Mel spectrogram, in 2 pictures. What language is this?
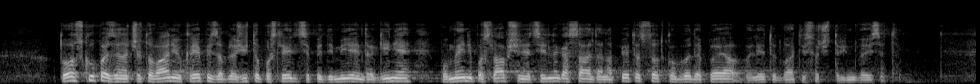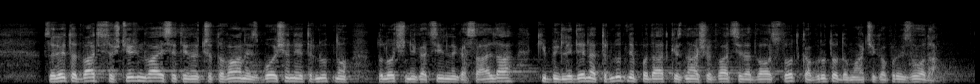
Slovenian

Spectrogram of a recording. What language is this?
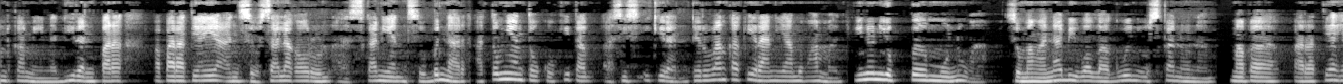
Filipino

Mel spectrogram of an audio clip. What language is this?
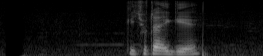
Bangla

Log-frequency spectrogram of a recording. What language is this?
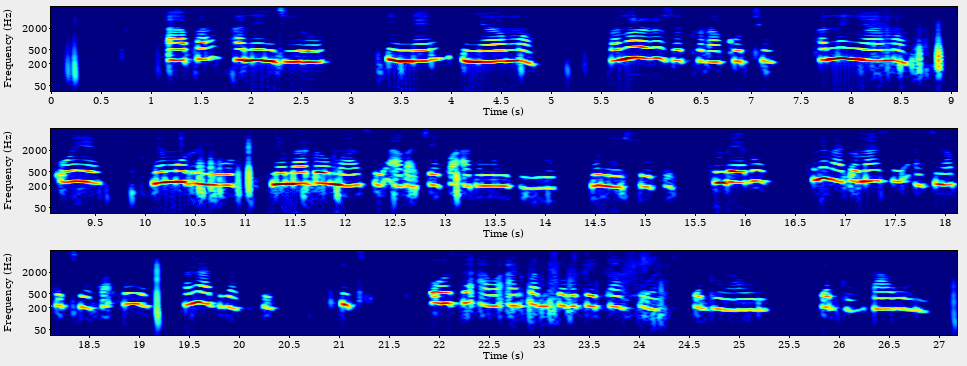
Shona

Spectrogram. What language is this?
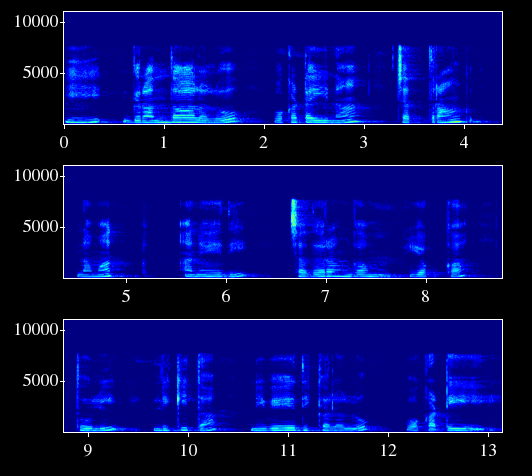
Telugu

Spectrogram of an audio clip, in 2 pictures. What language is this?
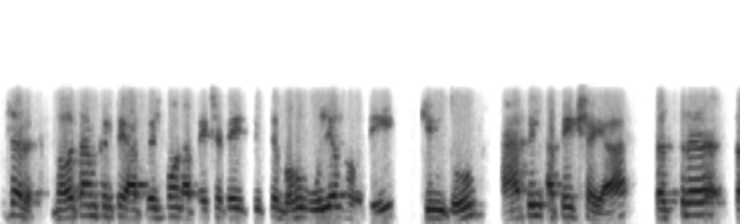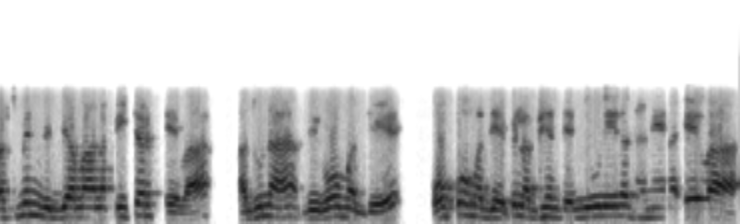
Sanskrit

